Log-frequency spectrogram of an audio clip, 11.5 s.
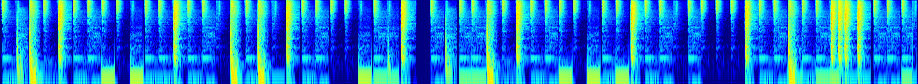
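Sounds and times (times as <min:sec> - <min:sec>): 
drums: 0:00.0 - 0:11.4.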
